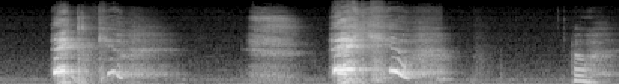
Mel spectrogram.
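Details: A quick run of loud sneezes, each with a sharp intake of breath before it, in an adult with allergies and itching; rapid allergic sneezing.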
